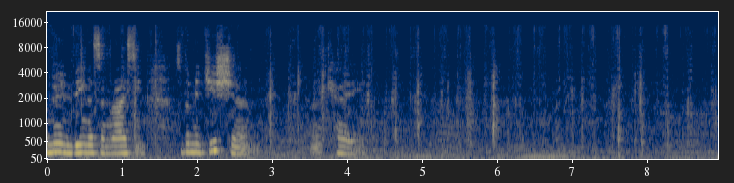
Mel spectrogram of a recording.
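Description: Playing cards riffle and snap as a deck is shuffled by hand.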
